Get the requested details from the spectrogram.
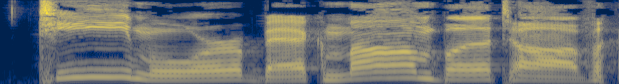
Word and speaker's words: Timur Bekmambetov: It is pronounced Timur Bekmambetov. How many times do I have to say it? – You were wrong.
